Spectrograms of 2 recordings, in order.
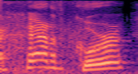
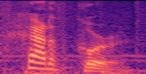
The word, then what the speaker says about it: Hard Corps: I tell you that the Konami's product name is a play on words on the term "Hardcore" as they sound phonetically identical. In fact, it is quite clear when listening to their TV spot. By the same token, if we were pronouncing the final "s", we would be saying the word “corpse”, which means “corpse.”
